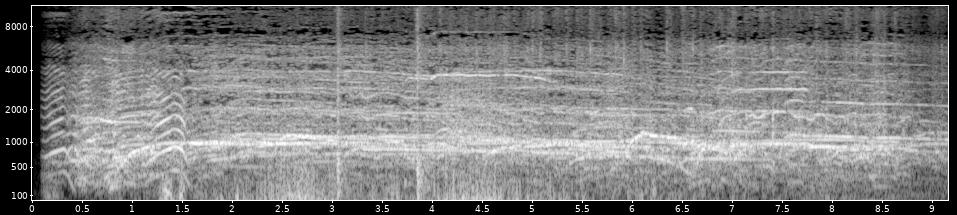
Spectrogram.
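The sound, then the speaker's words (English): A large crowd in India screams and cheers with joy as the country decriminalizes homosexuality after a Supreme Court ruling, a dense wall of shrill overlapping voices and whoops that stays loud and sustained throughout, with excited shouting layered on top. “Screams of joy there ringing out across the world as India finally decriminalizes homosexuality.”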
